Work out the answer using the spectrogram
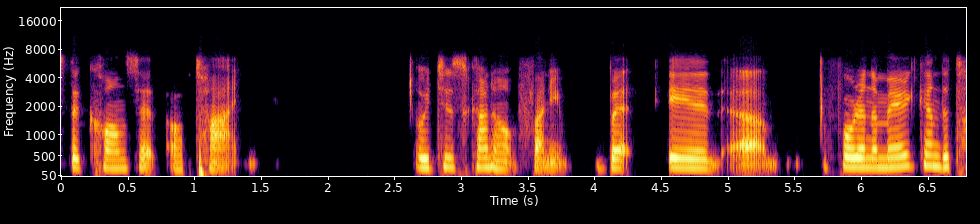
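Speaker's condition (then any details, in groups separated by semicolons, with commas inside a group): No condition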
